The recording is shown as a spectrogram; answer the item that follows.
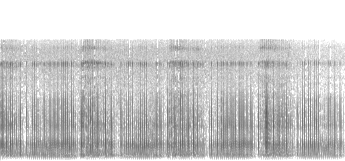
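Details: Domestic cat purring, presented as a relaxing sound for sleep: a steady, low, vibrating rumble that swells and fades in breathing cycles about every one and a half seconds, with short breaks between breaths and no other sounds.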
